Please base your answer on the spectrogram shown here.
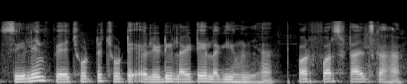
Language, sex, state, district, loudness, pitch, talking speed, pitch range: Hindi, male, Jharkhand, Garhwa, -15 LUFS, 120 Hz, 205 wpm, 115-135 Hz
